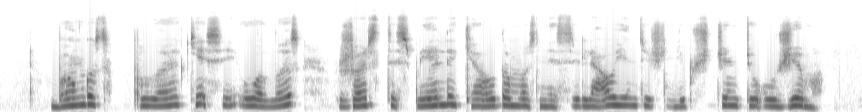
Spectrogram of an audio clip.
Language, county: Lithuanian, Vilnius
